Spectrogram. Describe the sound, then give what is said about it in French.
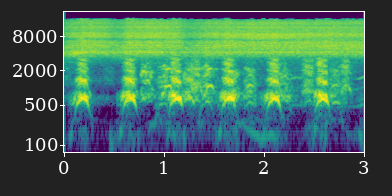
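Many dogs of a village area barking at dawn in a steady, quick rhythm, roughly seven sharp barks in three seconds, fairly loud, with no talking. “Le septième jour à l'aube, tous les chiens de la région se mirent à aboyer.”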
